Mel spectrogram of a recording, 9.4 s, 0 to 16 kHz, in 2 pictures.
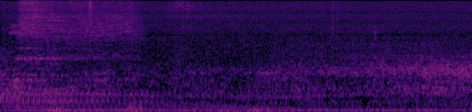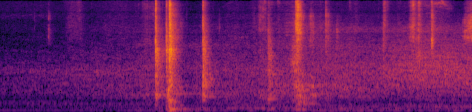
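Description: Boot of a 1958 Austin A35 found in a barn being opened: quiet rustling first, then a burst of sharp metallic clunks and rattles from the lid and latch, close up, with no voices.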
